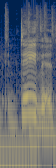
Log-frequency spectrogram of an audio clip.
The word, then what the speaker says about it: D4vd: The car, which was a Tesla that belonged to a singer and Queens native who goes by the name David spelled with a for this key car was found just outside of the garage of the home.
